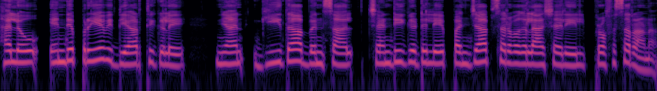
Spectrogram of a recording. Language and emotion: Malayalam, neutral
